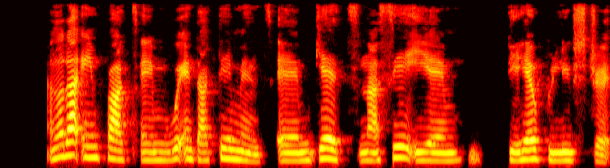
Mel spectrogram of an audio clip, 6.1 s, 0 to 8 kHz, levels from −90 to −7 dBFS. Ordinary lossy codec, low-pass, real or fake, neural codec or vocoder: none; 7.2 kHz; real; none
